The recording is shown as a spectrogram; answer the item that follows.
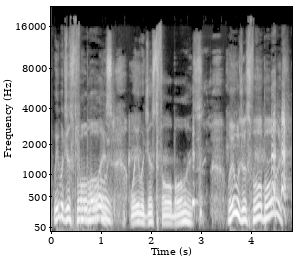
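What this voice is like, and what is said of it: British accent, imitates another person's voice. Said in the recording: “I love your British accent? It's automatically the Beatles. ... Is that Ringo?”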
